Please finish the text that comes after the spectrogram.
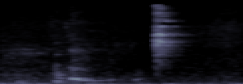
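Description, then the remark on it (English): Glasses clink together once in a toast, a sharp, bright ring that fades quickly, after a faint low murmur. “Cheers to that.”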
